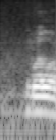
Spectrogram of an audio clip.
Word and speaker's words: Willem: And you mispronounced his name, by the way. – I'll admit it. – It's Willem. – Willem Dafoe. – It's Willem Dafoe.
